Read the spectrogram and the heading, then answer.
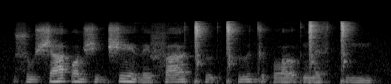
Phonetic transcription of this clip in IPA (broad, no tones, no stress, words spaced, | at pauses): suʃaʔɔl ʃiɡʃeðe faɐ̯ ǀʰɯʔǀʰɯdɯʔ lˠɤʔŋ͡ǀɛs ǀi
